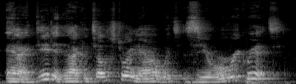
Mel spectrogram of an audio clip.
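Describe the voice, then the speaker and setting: A man's voice: medium pitch, big pitch swings, fast talker, dark tone. Man telling a story in an echoey room. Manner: conversational, repetitive storytelling with restarts. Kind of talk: personal storytelling talk.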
